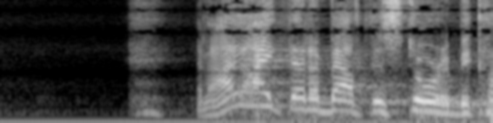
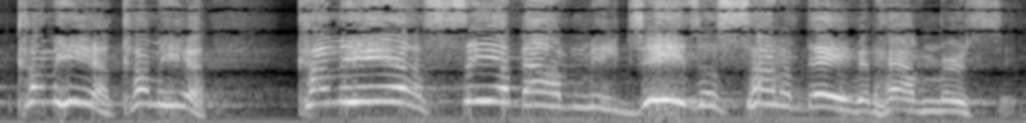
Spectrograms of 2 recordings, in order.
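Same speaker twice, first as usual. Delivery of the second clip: desperate calling out; 7 semitones higher than usual. Acted. Blind beggar calling Jesus over, desperate and high. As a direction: beg him to come over.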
